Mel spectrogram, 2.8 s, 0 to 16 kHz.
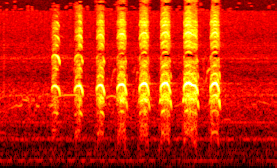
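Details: Osprey at a nest in Charlo, Montana, filmed by a nest camera on 07-10-2018 between 03:29 and 04:29, where a pair is building a nest: eight sharp whistled chirps in a quick, even series over under two seconds, with low hum beneath.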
